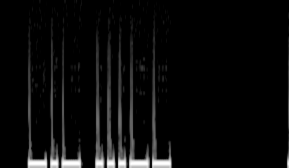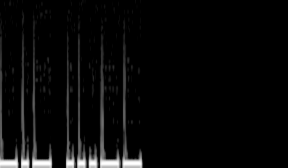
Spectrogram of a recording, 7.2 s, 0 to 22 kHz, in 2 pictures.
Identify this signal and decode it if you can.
Morse code, heard as a keyed tone, about 17 wpm, 700 Hz. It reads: K3 K3
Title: USA Call Sign Prefixes - Repeated 2x - 17wpm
